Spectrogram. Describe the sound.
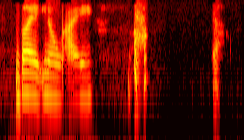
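Someone clears their throat: a long, strained, voiced rasp, then two short, harsh clearing bursts separated by brief pauses.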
